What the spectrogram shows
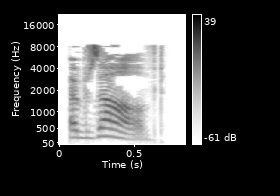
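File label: "absolved", British English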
